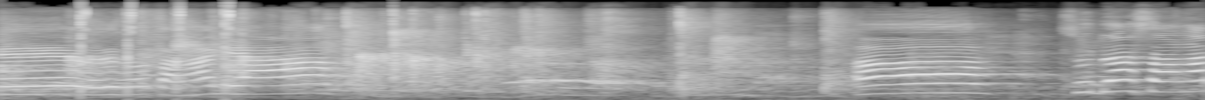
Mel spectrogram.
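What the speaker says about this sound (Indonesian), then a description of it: "Oke, beri tepuk tangan ya." A class claps after a student group presentation, with brisk scattered hand claps mixed with children's voices talking and singing out over them, fairly close and lively.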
